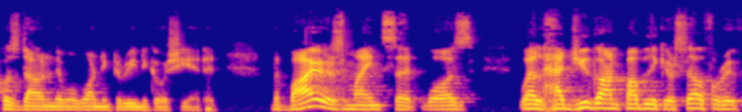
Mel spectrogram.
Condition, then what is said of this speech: No condition.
